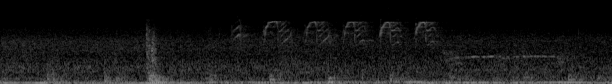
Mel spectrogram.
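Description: A bird calling five short, high notes in quick succession, each falling in pitch, over a steady low outdoor rumble. A single sharp click comes about a second and a half in.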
